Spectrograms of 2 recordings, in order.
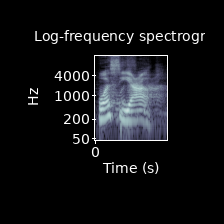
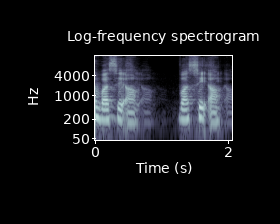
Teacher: وَسِعَ، اب اس میں بہت سے لوگ کہتے ہیں واسعہ، واسعہ، ایسا نہیں پڑھنا، سین کی حرکت کو مجہول نہیں ہونے دینا، سین زیر سی.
